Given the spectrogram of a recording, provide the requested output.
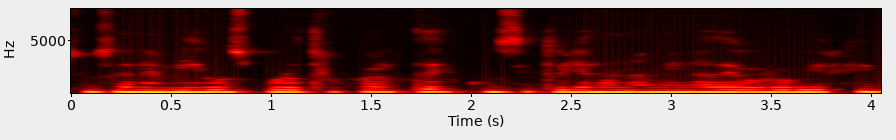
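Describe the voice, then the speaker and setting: At a moderate pace, the voice stays soft-spoken throughout. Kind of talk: book reading.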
